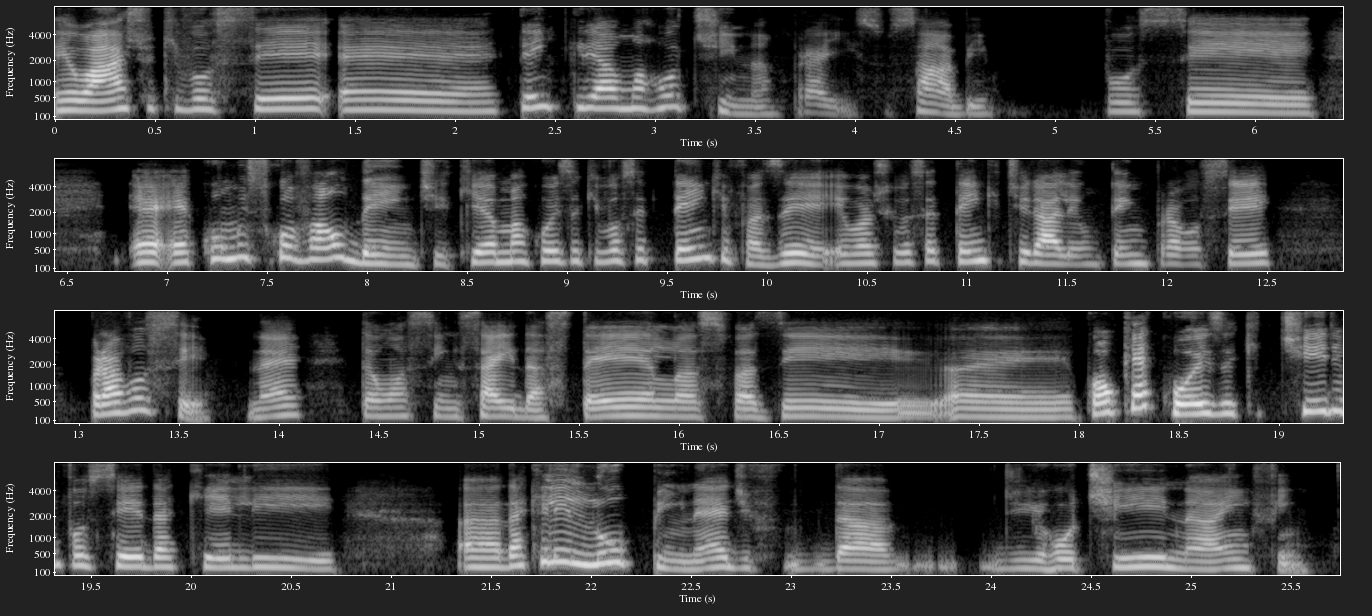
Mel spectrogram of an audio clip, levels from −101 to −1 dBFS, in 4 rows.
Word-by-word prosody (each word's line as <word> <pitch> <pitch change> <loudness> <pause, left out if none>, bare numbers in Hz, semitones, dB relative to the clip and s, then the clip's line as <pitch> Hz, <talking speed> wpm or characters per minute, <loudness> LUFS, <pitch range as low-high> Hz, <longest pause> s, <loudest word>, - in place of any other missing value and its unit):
eu 215 0 +2
acho 240 +5 +7
que 235 - -14
você, 240 +1 -1
eh, 215 -3 -3
tem 270 +2 -1
que 280 - -13
criar 255 -1 +4
uma 255 0 0
rotina 210 - -10
pra 170 -3 -12
isso, 130 -2 -20
sabe. 150 -6 -6 0.5
Você 185 -3 -5 0.5
é 215 0 +5
é - - +4
como 285 +6 0
escovar 285 -2 +2
o 310 - +3
dente, 185 -6 -2
que 220 - -6
é - - +4
uma 230 +1 0
coisa 235 0 -1
que 225 0 -13
você 245 +2 -5
tem 265 +3 +2
que 295 -3 -6
fazer, 190 0 0
eu 195 - -6
acho 200 0 -4
que 215 - -10
você 235 +2 -5
tem 235 +2 -1
que 250 - -11
tirar 220 -5 +4
ali 180 -1 0
um 180 - -16
tempo 190 +1 -8
pra 185 -1 -6
você, 195 +3 -4 0.5
pra 225 +2 +8
você, 265 - -5 0.2
né. 190 +5 -4 0.2
Então, 180 -1 -5
assim, 180 -2 -11
sair 175 +1 0
das 155 -2 -4
telas, 175 -1 0
fazer, 160 - -3
eh, 160 -1 -3
qualquer 260 - +8
coisa 225 -2 +7
que 225 0 -22
tire 275 +1 +1
você 215 -2 +4
daquele, 195 -4 -3 0.6
hã, 195 0 +2
daquele 305 +8 +3
looping, 260 - +3
né, 185 +6 -1
de 185 -2 -9
f 170 - -16
da 155 - -1 0.4
de 175 -3 -10
rotina, 185 -1 -1
enfim. 175 -8 -8
195 Hz, 155 wpm, -26 LUFS, 175-230 Hz, 0.6 s, pra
